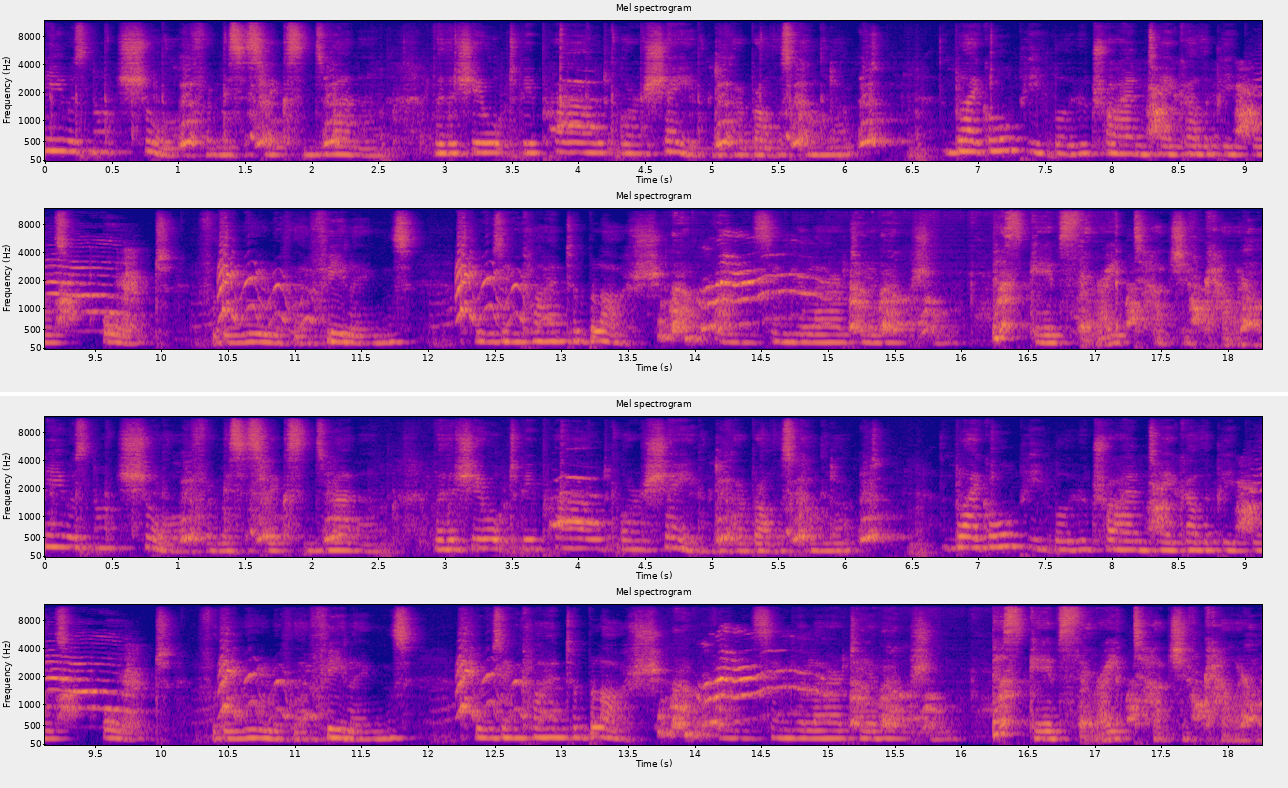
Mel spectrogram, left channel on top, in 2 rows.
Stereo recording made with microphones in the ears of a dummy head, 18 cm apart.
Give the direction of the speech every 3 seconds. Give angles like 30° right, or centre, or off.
30° left, 30° left, 30° left, centre, 30° right, 40° right.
